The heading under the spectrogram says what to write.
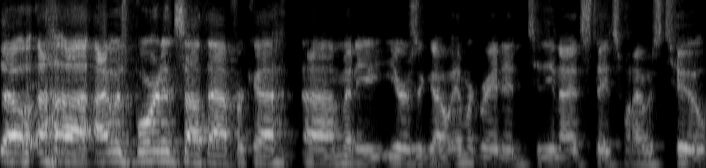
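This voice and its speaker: A man with an American accent talks at a very fast pace in a medium pitch. His intonation is fairly even, yet his loudness swings widely. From US, Washington DC area. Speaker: private equity executive, nonprofit board chairman. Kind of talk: fireside chat. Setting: video webinar. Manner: hesitant, many fillers.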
